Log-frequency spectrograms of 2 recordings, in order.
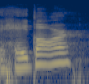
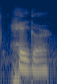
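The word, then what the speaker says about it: Haggar: Because it's spelled H-A, I think G-G-A-R. And people would always say Hagar. Oh, I But was thinking of Hagar. Oh. no, yeah, they always say Hagar.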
